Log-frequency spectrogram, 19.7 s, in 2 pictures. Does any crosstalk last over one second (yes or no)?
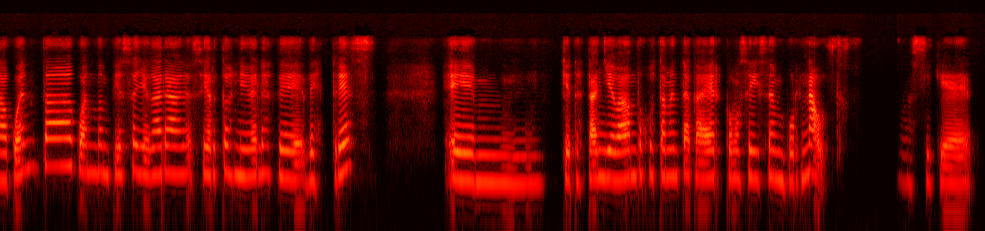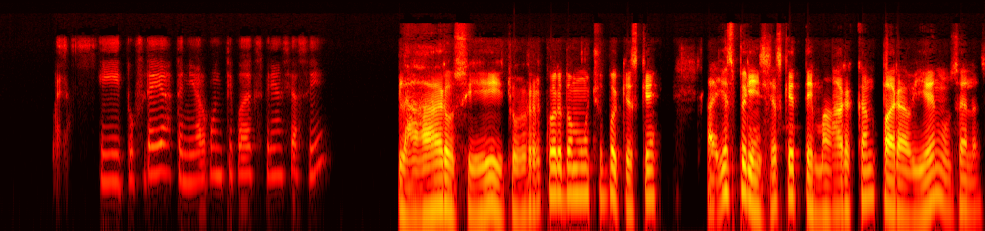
no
